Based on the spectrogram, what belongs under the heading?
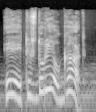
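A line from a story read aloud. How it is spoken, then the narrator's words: Panicked captive yelling. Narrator (Russian): заорал сразу растерявший всю спесь пленник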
